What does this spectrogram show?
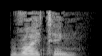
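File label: "writing", British English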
